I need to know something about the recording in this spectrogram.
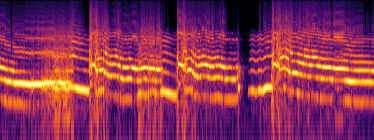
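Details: A Wire Fox Terrier, excited to see its owner come home for the weekend, "sings" in long, wavering, sliding howls, each ending in a downward slur, while a person repeats "I love you".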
